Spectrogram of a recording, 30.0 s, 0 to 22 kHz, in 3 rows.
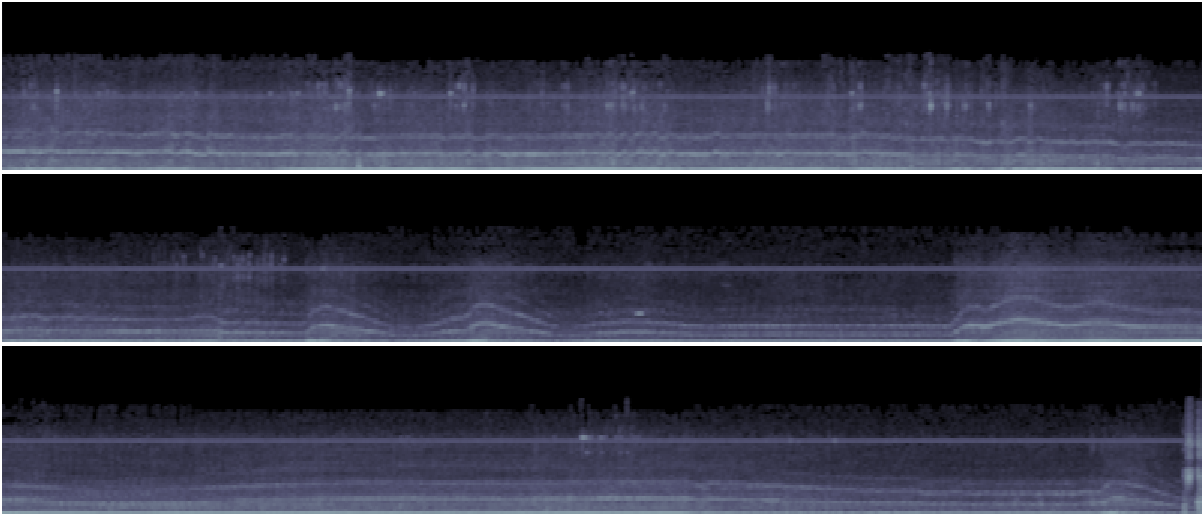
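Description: Triumph Tiger 800 XCx's three-cylinder engine running as the motorcycle rides a dirt road. The note holds steady, then dips and rises in pitch several times around the middle as the throttle comes off and back on, before settling steady again.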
